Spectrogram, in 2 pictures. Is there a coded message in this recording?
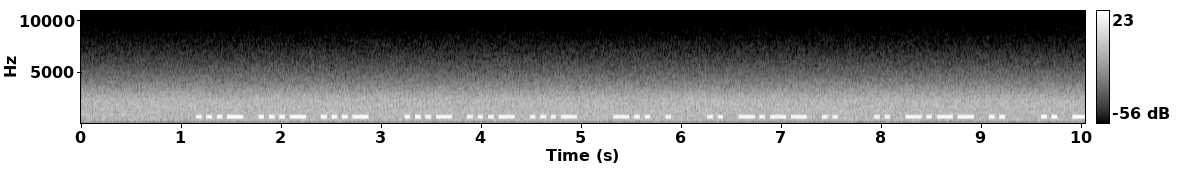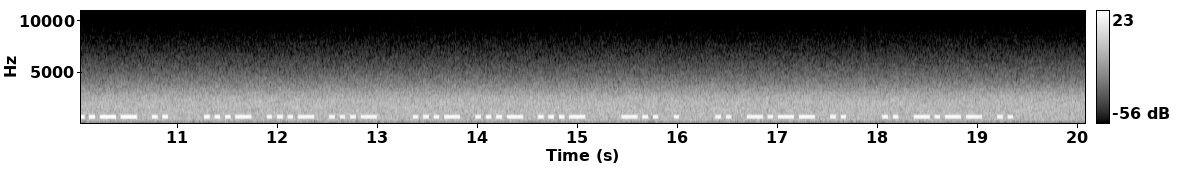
Yes: Morse code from 1.1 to 19.4 s, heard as a keyed tone, machine-sent, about 23 wpm, 680 Hz, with radio static. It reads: VVV VVV DE IYI IYI IYI VVV VVV DE IYI IYI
